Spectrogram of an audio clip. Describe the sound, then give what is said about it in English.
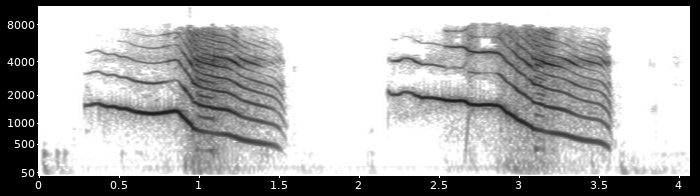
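A person imitates a cow calling a bull over to breed her: two loud, drawn-out vocal calls, each sliding downward in pitch, separated by a short pause, with nothing else audible. “But once she goes yeah, and drops that note four or five times, she's asking him to come over.”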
